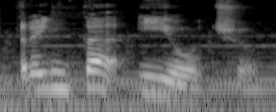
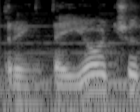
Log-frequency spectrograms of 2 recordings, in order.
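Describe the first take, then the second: First: It is said at a slower, careful pace. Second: It is said at a faster pace.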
